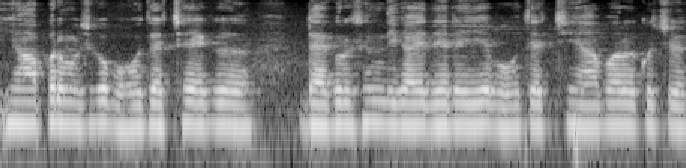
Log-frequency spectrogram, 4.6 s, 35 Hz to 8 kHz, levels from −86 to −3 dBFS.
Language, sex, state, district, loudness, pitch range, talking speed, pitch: Hindi, male, Haryana, Jhajjar, -18 LUFS, 135-145 Hz, 260 wpm, 140 Hz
